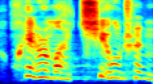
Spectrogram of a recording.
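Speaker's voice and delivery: high, loud, begging, beseeching, pleading. Narrator reads a frightened man asking a voice in the darkness, pleading. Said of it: "he pleaded".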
